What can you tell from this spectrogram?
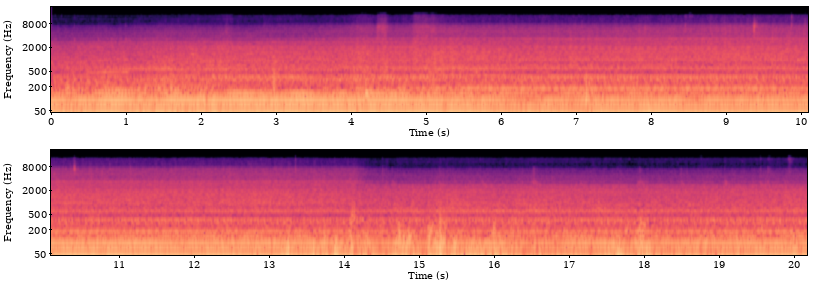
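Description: Sailboat's engine running steadily at low speed, with a constant drone and hum. From about two-thirds of the way in, gusts of wind buffet the microphone.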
